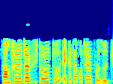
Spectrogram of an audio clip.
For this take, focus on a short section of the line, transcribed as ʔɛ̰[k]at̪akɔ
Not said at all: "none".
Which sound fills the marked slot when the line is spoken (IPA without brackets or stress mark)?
k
